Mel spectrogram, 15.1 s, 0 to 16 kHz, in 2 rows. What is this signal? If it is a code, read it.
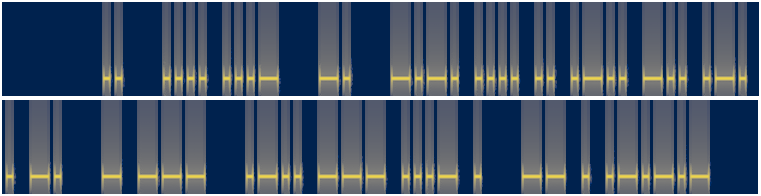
Morse code, heard as a keyed tone, about 21 wpm, 700 Hz. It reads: I HV N CHILDREN TO LOVE ME.
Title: Sentences from Top 400 Words and Abbreviations 20wpm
